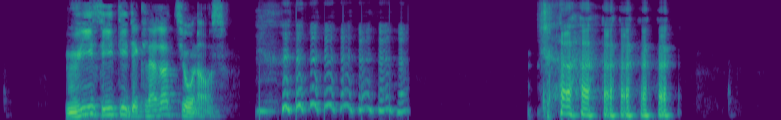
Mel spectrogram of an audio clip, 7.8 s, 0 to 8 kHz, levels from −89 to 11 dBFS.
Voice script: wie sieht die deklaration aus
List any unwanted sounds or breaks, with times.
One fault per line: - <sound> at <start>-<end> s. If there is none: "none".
- laugh at 2.6-4.1 s
- laugh at 5.3-6.8 s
